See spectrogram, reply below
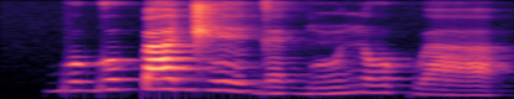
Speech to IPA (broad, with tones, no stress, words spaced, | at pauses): bo˦ ɡo˦k͡pa˦ d͡ʒeː˦˨ɡɛ˨ ɡ͡bũ˨˦noː˦kʷaː˨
